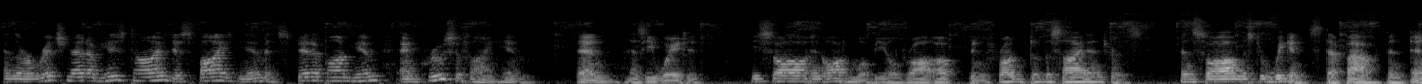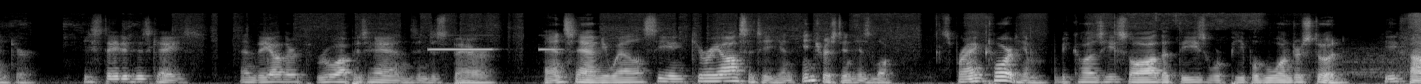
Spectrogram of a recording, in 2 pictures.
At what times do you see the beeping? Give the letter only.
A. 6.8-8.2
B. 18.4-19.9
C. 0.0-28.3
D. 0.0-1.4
B.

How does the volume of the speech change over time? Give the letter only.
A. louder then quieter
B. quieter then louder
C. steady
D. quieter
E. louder
E.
